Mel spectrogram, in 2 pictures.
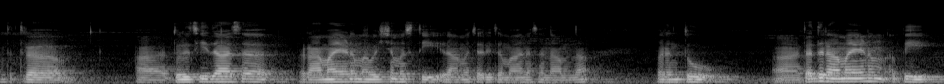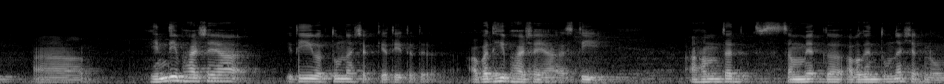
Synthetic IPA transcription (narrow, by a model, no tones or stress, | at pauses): t̪ɐt̪ɾɐ | t̪ulɐsiːd̪aːsɐɾaːmaːjɐɳɐmɐʋɐʃjɐmɐst̪iɾaːmɐt͡ʃɐɾit̪ɐmaːnɐsɐnaːmna | pɐɾɐnt̪u | t̪ɐd̪ɾaːmaːjɐɳɐmɐ̰pi | ɦind̪ibʱaːʂɐjaː | it̪iʋɐk̚t̪umnɐʃɐkjɐt̪eːt̪ɐd̪ | ɐ̰ʋɐd̪ʱibʱaːʂɐjaːɐst̪i | ɐ̰ɦɐmt̪ɐd̪sɐmjɐkɐ̰ʋɐɡɐnt̪umnɐʃɐknoːm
